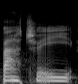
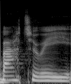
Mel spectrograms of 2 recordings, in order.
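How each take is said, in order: First: It is said with a British pronunciation. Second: It is said with an American pronunciation.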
